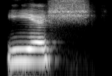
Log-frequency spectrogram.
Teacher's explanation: Give rakhawa on sheen, tafashi on sheen. Yesh that is short.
